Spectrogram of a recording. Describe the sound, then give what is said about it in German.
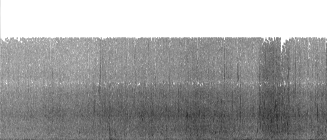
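Steady rushing and lapping of river water against the hull of a motorless cable ferry crossing the current, continuous and fairly loud, with some wind buffeting the microphone and no engine noise. “Und man hört dann die Geräusche vom Wasser, oder?”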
